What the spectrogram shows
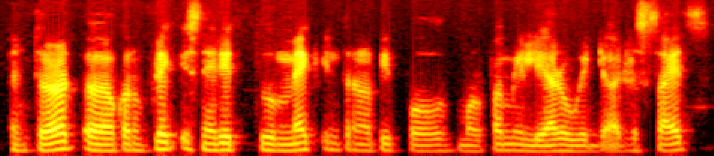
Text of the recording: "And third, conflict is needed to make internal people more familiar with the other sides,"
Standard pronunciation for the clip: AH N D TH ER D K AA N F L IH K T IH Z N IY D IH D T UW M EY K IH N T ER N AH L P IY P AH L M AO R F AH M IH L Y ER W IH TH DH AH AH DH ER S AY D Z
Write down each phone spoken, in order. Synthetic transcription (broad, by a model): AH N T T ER K AA N F L IH K T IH S N IY D IH D T UW M EY K IH N T ER N AH L P IY P AH L M AO R F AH M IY L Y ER W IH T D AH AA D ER S AY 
